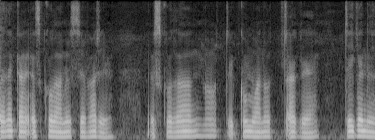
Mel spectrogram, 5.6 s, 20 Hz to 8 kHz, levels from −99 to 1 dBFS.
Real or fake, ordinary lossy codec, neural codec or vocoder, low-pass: fake; none; codec, 16 kHz, 4 kbps, FunCodec, trained on LibriTTS, 50 frames a second; none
